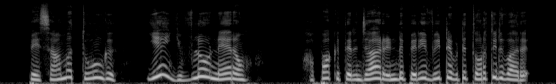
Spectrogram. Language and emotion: Tamil, fearful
